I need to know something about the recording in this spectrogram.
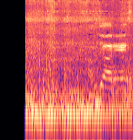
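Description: Loud, steady low rumble of a moving motorcycle, its engine mixed with wind on the microphone while riding. It cuts in abruptly just after the start.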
